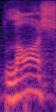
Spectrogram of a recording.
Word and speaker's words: Lars: we ha we have his son from sweden los alexander with correct pronunciation there uh lars is that's a character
